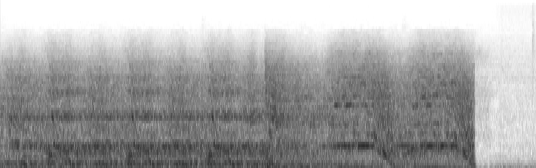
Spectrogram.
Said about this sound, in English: this actual bass patch or this bass sound comes in in the build up, but it's drowned in reverb. So it sounds like this. And it gets, as far as I know, less and less reverb over time.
